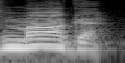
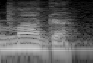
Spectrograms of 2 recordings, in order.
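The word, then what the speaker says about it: mage: So, Anders explains, belly in Swedish is maga. No, right. G is pronounced like G in bag, so maga. Yeah.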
